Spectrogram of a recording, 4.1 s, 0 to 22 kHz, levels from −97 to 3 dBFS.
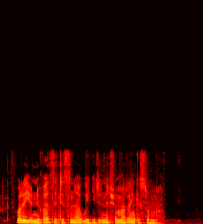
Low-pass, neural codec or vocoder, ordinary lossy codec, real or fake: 7.2 kHz; none; none; real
